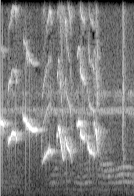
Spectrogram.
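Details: Oriental magpie-robin lure song meant to stimulate other magpie-robins to sing. A brief burst of clear whistles slides down and then loops up and down, and the clip ends in fading softer notes.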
